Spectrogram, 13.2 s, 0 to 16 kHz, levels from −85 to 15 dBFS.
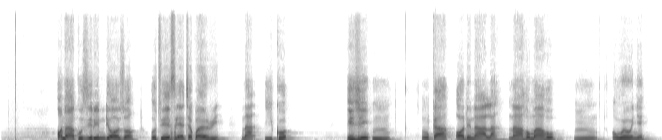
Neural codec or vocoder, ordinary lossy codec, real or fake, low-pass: autoencoder, 48 kHz, 32 numbers a frame, DAC-VAE, trained on Japanese speech; AAC, 64 kbps; fake; 14.4 kHz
